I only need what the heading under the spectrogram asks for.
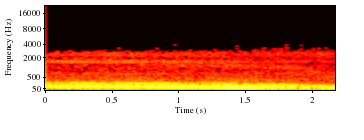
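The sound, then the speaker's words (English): A car drives along a road toward a rangers' roadblock, its engine giving off a steady, low, droning hum at moderate volume with no break. “Here come car now, Bill.”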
